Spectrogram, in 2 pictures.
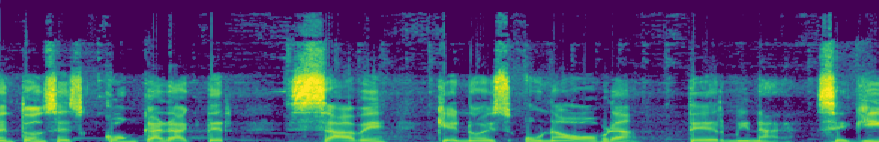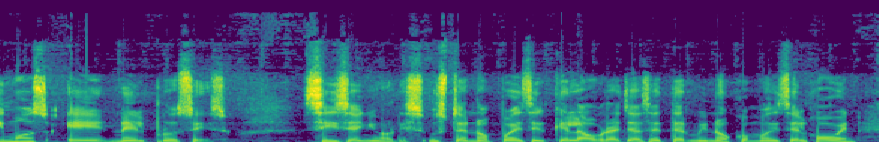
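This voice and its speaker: Woman, radio sermon, earnest pastoral delivery, mellow mid-pitched voice, soft music underneath. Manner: earnest, warm pastoral tone, often addresses listeners directly. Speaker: radio preacher. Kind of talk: radio sermon addressing listeners. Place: radio studio.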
